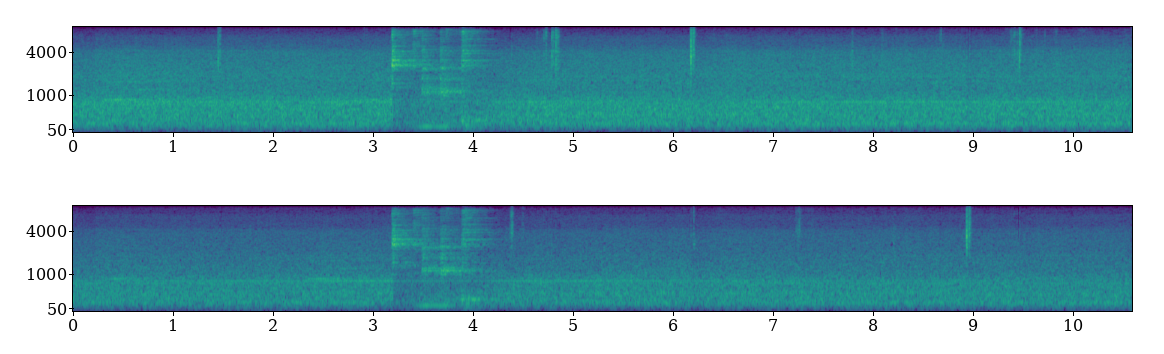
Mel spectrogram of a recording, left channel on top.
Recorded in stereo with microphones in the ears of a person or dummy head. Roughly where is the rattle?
Left.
